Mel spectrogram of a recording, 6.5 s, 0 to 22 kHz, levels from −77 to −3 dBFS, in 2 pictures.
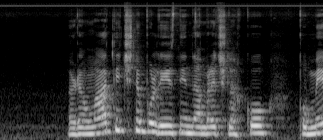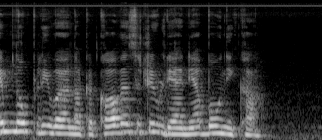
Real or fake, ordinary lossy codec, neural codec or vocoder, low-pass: real; none; none; none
